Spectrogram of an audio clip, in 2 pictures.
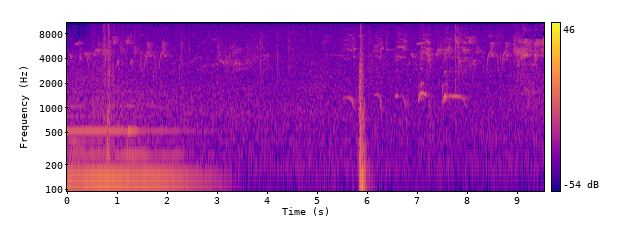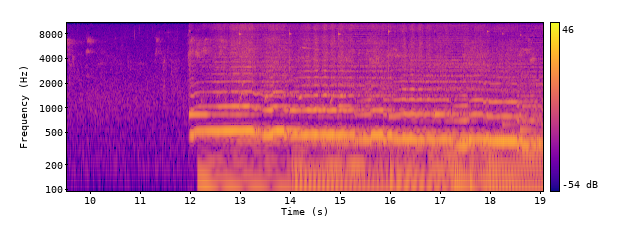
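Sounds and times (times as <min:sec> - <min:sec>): birds chirping: 0:00.0 - 0:19.0
short bird calls: 0:05.5 - 0:08.2
heavy thump: 0:05.8 - 0:06.2.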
